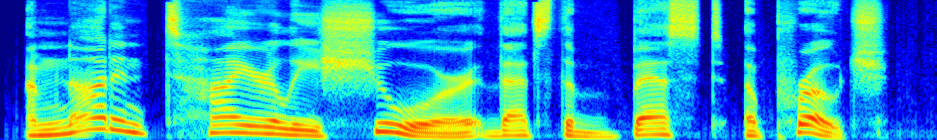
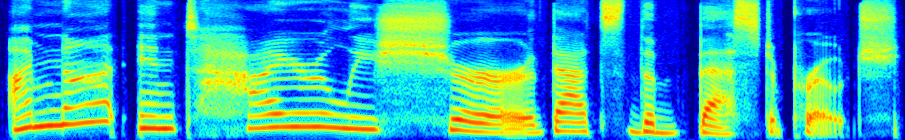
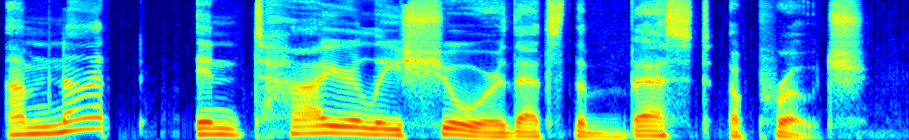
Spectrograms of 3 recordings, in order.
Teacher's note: The stress is on sure and best.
